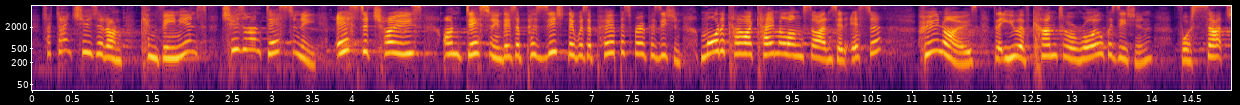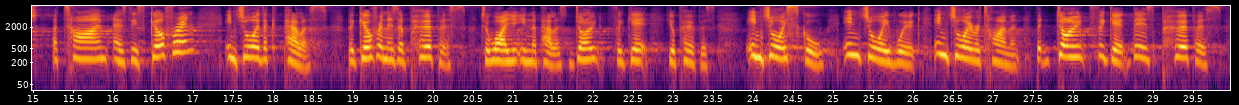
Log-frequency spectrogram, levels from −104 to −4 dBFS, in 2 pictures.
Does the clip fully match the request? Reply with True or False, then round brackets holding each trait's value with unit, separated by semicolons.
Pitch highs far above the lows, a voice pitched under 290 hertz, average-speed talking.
False (6.6 semitones; 295 Hz; 150 wpm)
